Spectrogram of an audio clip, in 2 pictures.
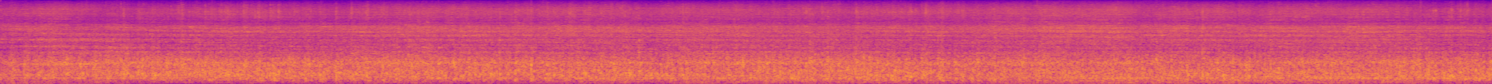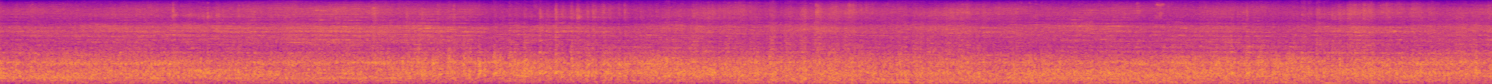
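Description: Cars of a manifest freight train rolling steadily past at speed: a continuous rumble and clatter of steel wheels on the rails, with a few faint steady tones riding over it.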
